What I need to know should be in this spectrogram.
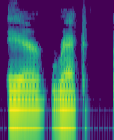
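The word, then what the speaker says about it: Airwrecka: It's spelled A-I-R as in air, and then W-R-E-C-K as in rec with an A. Erica. Erica.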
